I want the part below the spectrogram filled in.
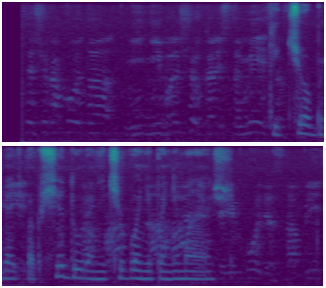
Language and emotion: Russian, neutral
